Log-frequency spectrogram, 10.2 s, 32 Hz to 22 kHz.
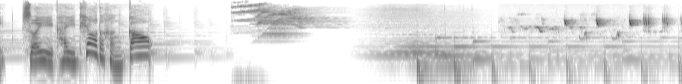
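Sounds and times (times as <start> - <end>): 
speech: 0.4 - 2.4
light rhythmic musical jingle with ringing bell-like notes and soft beats: 3.5 - 6.9
small birds chirping and trilling: 7.4 - 10.2.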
